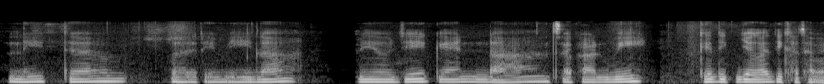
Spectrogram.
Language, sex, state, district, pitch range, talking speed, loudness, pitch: Chhattisgarhi, male, Chhattisgarh, Raigarh, 110-125 Hz, 60 wpm, -20 LUFS, 115 Hz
